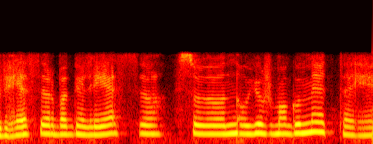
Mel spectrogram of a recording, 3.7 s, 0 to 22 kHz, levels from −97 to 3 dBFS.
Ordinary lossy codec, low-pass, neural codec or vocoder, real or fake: Opus, 16 kbps; 5.4 kHz; codec, 16 kHz in and 24 kHz out, 0.8 kbps, FocalCodec, streaming, 65536 codes; fake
